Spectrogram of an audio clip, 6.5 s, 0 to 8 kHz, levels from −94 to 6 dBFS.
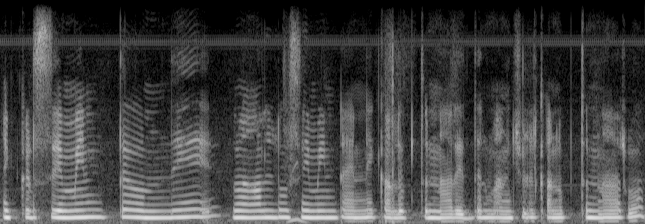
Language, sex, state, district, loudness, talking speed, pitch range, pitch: Telugu, female, Andhra Pradesh, Sri Satya Sai, -15 LUFS, 95 wpm, 150-250 Hz, 245 Hz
